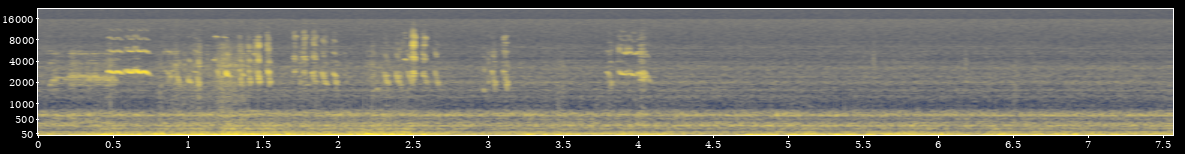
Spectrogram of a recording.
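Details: Barn owls at a nest box watched by a camera in Florida, where a female accidentally kicked out a chick and returned it soon after; eggs laid January 2022. Short bursts of harmonic, chittering notes for four seconds over a steady low hum.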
